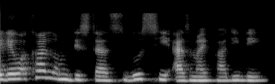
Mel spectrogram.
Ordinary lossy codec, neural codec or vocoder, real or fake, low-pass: none; codec, 24 kHz, 0.5 kbps, DualCodec; fake; none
